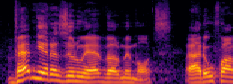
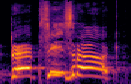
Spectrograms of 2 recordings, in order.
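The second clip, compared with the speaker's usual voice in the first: high, slow, frightened cry of ghost; terrified shout; 11 semitones higher, 4 dB louder, slower than usual. Acted. Disciples see a figure on the sea and cry out in fear. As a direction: shriek it out as if seeing a ghost. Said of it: "A strachem vykřikli".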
